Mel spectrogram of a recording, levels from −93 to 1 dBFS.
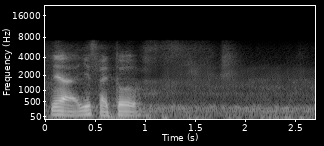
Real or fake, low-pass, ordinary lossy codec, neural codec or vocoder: fake; 7.2 kHz; none; codec, 24 kHz, 1.2 kbps, DualCodec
